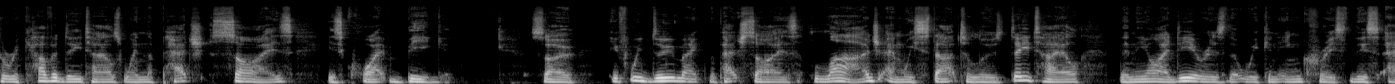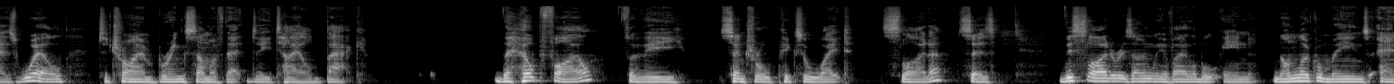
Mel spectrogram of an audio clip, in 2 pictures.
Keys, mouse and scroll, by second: 6.7 click, 12.3-14.0 drag.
